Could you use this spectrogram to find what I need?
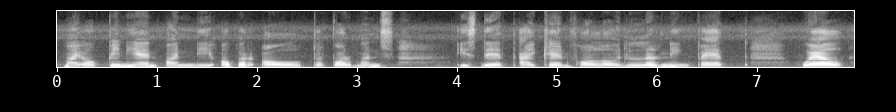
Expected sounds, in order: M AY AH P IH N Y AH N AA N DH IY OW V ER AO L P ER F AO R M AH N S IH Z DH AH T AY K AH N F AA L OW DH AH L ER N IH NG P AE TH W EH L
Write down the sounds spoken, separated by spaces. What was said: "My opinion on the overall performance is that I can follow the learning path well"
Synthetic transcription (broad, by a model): M AY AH P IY N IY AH N AA N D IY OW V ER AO L P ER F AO R M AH N S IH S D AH T AY K AH N F AA L OW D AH L ER N IH NG F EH T W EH L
